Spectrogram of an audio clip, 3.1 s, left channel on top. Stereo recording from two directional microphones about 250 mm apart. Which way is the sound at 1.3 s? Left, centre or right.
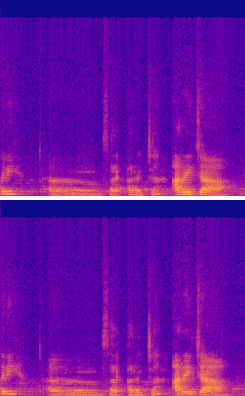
Centre.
